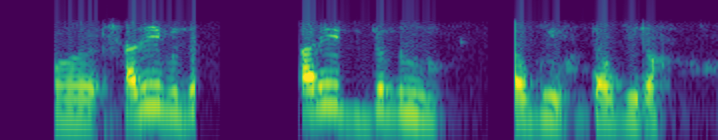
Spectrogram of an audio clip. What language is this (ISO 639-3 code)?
mni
